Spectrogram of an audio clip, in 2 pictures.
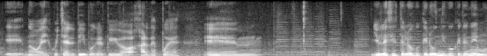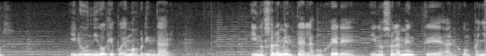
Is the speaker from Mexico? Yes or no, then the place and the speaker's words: no; Guayaquil, Guayas, Ecuador; Se trata de ir a Quito, por ejemplo, siendo yo guayaquileño.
